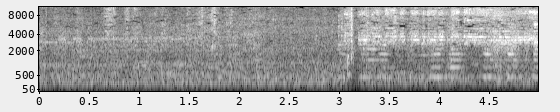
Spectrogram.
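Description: Street traffic noise from passing road vehicles. From about three seconds in, a vehicle horn sounds in short toots.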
